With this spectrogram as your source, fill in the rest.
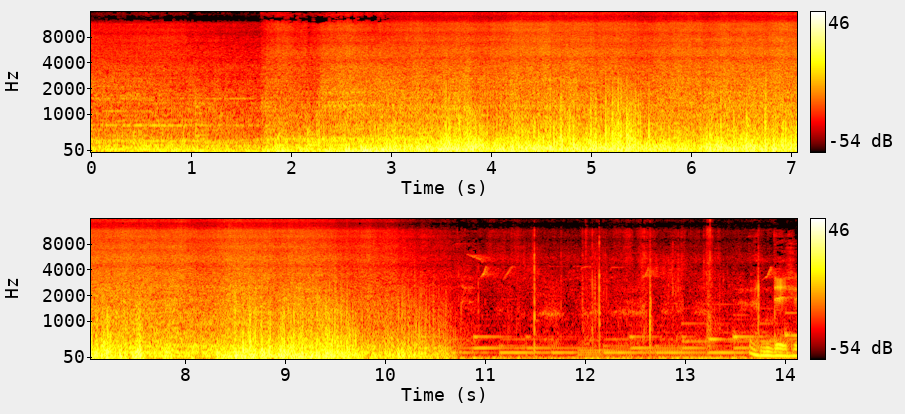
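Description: Wind gusts across the microphone and waves wash against a ferry at sea, a loud, steady roar that cuts off near the end, leaving quieter tonal ship and background sounds.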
